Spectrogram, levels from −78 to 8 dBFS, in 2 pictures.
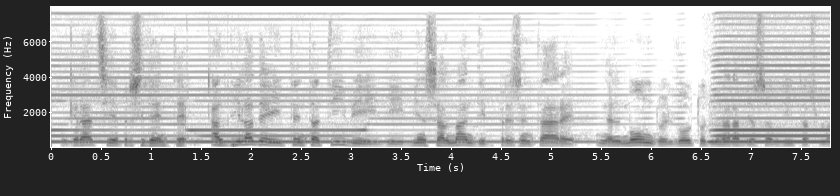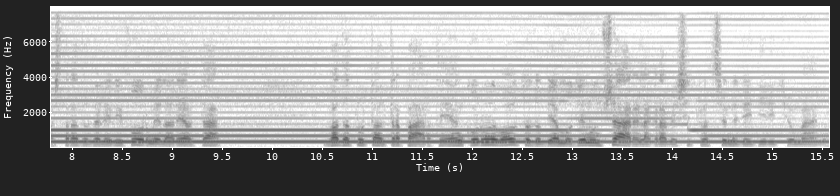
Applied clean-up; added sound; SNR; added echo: none; Harmonica; -1 dB; none.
